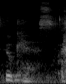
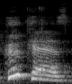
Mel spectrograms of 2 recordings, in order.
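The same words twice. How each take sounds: First: A sneaky aside, whispered. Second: Louder, punchy and carefree; loud defiant. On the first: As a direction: whisper it, no voice at all. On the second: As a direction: blurt it out boldly. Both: Pretend. Running late, shrugs it off.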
